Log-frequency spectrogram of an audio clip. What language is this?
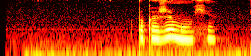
Russian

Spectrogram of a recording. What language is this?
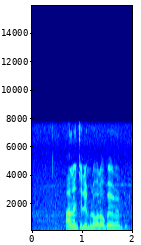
Telugu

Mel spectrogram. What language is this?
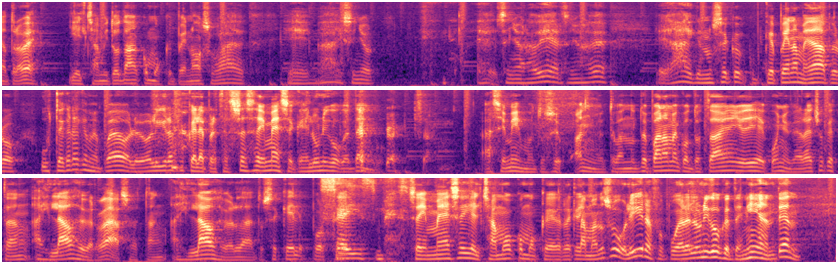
Spanish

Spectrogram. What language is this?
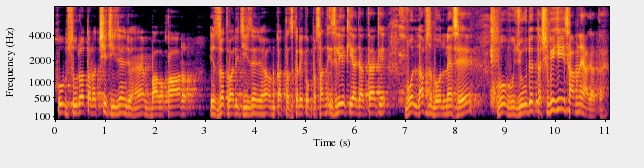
Urdu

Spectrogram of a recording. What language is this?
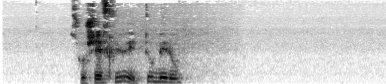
French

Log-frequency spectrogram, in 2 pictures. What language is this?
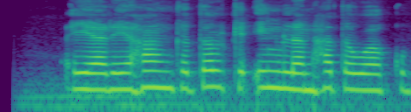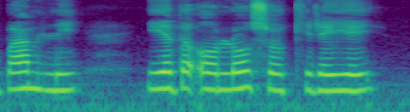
Somali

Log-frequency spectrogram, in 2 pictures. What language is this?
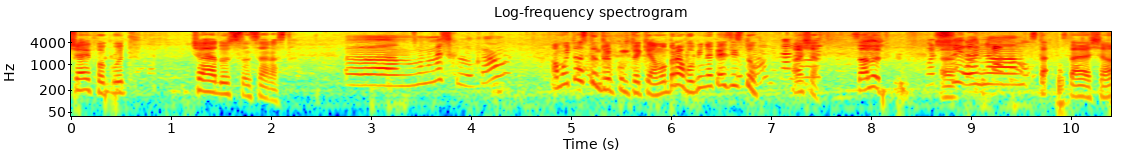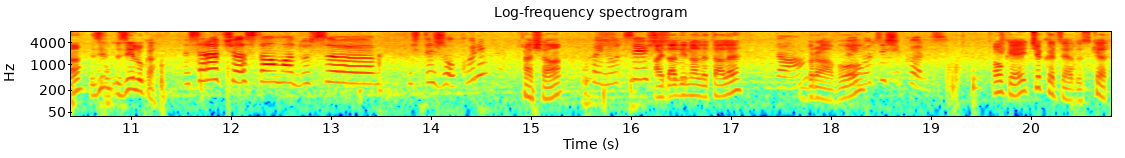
Romanian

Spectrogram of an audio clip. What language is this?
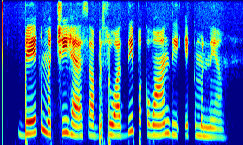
Punjabi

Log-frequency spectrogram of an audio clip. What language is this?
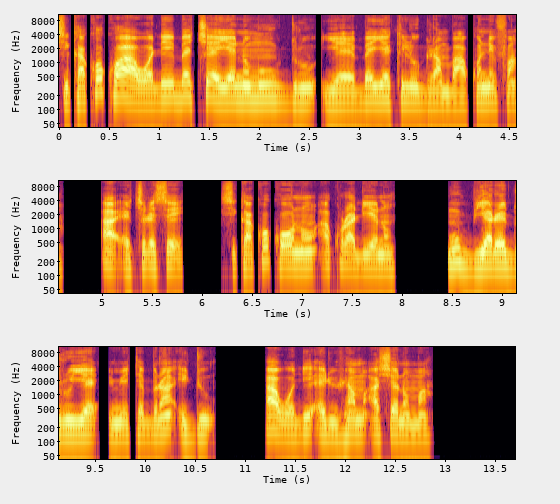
Akan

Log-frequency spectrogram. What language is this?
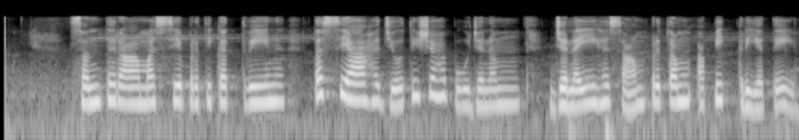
Sanskrit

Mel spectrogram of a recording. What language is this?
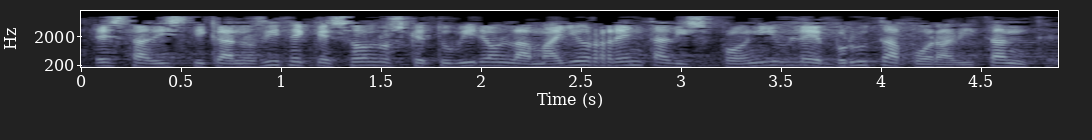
Spanish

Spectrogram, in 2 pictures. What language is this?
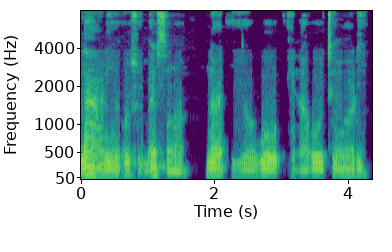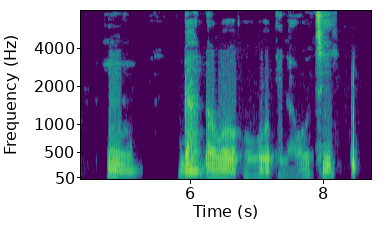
Yoruba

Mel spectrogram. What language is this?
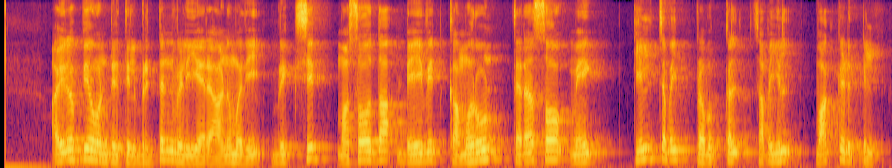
Tamil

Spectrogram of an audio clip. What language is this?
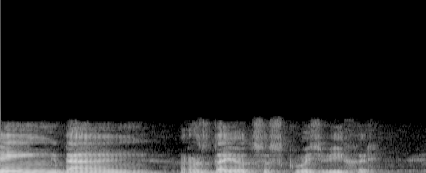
Russian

